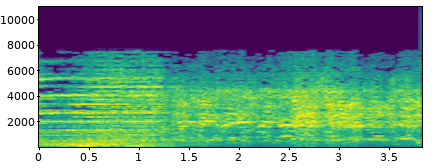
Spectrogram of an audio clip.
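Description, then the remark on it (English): A roaring mob in the street below a hotel, out for Murrieta's blood, forms a dense, continuous wall of shouting and babble, loud and steady throughout, swelling slightly in places with no single voice standing out. “For example, a conversation between three people in a hotel room overlooking a roaring mob in the street below.”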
